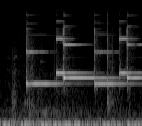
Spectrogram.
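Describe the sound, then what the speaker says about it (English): A phone alarm chimes in short bright bursts, several quick tonal beeps in an uneven repeating pattern over faint room noise, close and moderately loud. "That's my alarm to remind me to post on Instagram."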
